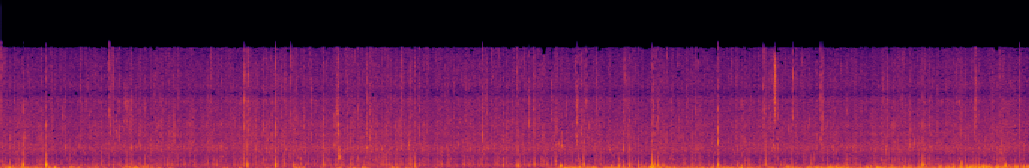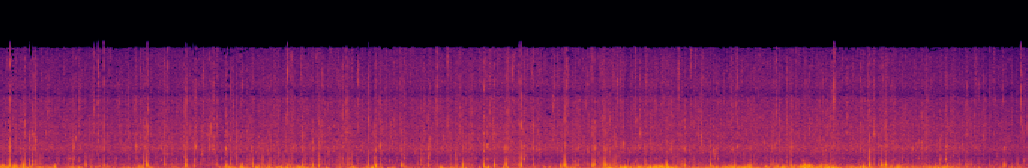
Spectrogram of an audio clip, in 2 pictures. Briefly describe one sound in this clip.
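Rain patters steadily on wet pavement and fallen leaves.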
